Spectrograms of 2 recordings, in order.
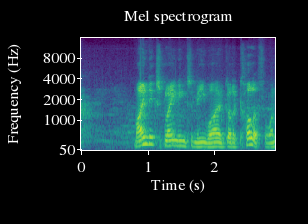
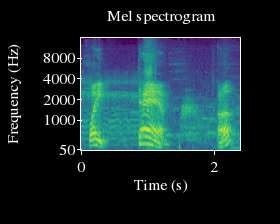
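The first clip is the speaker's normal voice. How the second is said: loud sudden curse; caught out; 5 semitones higher, 4 dB louder, slower than usual. Acted. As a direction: blurt it out caught. Caught out, exclaims.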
